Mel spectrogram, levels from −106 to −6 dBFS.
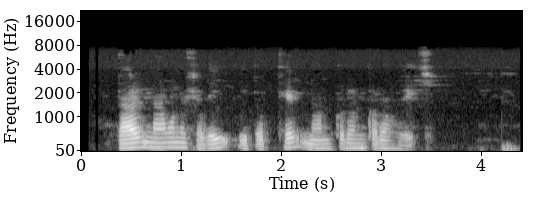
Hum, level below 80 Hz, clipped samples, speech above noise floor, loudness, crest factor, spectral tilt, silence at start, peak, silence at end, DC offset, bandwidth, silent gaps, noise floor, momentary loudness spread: none; -54 dBFS; under 0.1%; 40 dB; -25 LUFS; 22 dB; -8.5 dB/octave; 0.4 s; -4 dBFS; 0.05 s; under 0.1%; 7.2 kHz; none; -65 dBFS; 20 LU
